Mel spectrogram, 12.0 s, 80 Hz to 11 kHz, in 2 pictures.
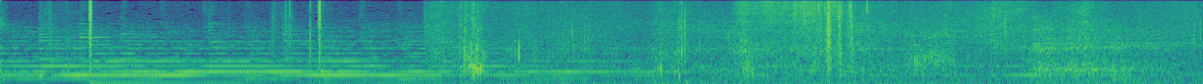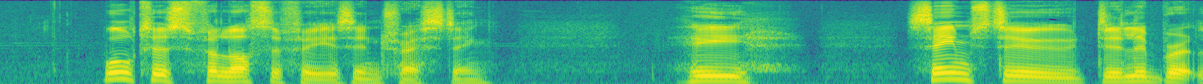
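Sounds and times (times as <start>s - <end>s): background music: 0.0s - 8.1s
faint outdoor ambience: 0.5s - 12.0s
footsteps on dirt track: 2.1s - 6.6s.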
